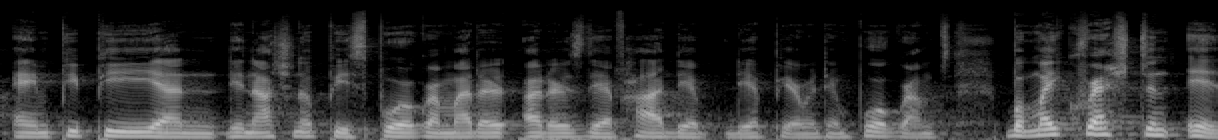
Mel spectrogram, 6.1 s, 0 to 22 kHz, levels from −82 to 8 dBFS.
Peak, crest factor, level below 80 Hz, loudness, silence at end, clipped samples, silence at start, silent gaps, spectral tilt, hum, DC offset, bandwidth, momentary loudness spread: -4 dBFS; 20 dB; -46 dBFS; -24 LUFS; 0 s; under 0.1%; 0 s; none; -6.5 dB/octave; none; under 0.1%; 15 kHz; 9 LU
